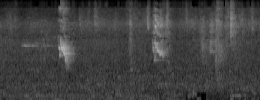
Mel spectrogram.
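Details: Myna at bath time giving two short, sharp high chirps, each with a quick downward slide, about two seconds apart, over a steady low background hum.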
